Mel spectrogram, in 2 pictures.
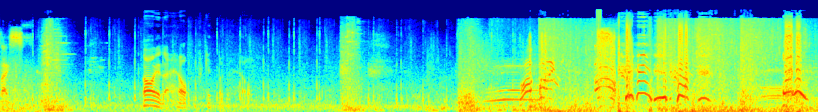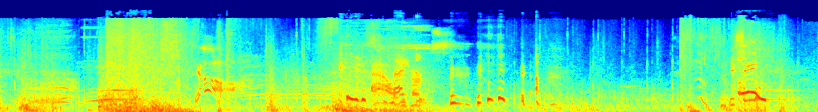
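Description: Footsteps run over cobblestones.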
